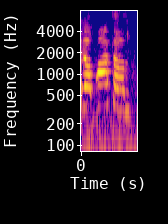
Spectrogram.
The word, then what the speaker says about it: opossum: awesome animals because remember what rhymes with opossum awesome you got it um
